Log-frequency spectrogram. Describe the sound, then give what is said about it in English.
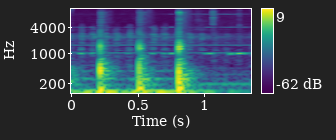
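Three firm knocks on a door in a quick, even rhythm, fairly loud, over a low steady hum with no one speaking; officials knocking to serve a warrant for a raid on radio station offices. “They knocked on the door, they rung the doorbell.”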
